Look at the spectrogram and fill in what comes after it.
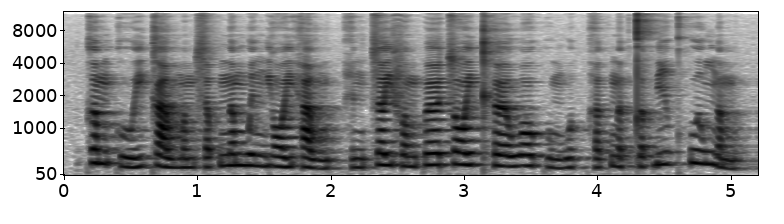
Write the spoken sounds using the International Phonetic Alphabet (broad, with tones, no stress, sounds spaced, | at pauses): k ɐ˥ m k uː˨˥ j k aː˨ w m ɐ˨ m s ɐ˨˥ p̚ n̪ ɐ˥ m w ɪ˧ ŋ j ɔː˨˧ j h aː˨˩ w n̪ ʊ˨ k̚ h ɪ˨ ŋ t͡s ɐ˥ j f ɐ˧ m p œː˥ t͡s ɔː˥ j kʰ œː˥ w ɔː˥ kʷ ɐ˨˧ m w ʊ˧ k̚ h ɐ˨˥ k̚ n̪ ɐ˨˥ k̚ t̪ ɐ˨˥ p̚ j iː˥ kʷʰ iː˥ w ŋ ɐ˨˩ m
